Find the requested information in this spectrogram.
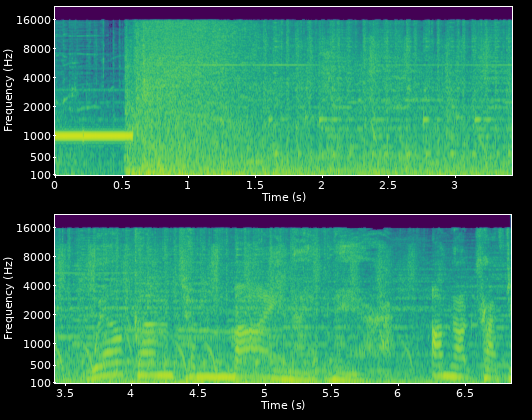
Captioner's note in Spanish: explosión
